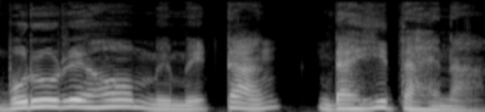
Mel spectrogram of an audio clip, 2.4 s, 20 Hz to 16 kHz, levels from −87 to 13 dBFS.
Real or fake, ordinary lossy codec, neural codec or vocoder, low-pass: real; none; none; 14.4 kHz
